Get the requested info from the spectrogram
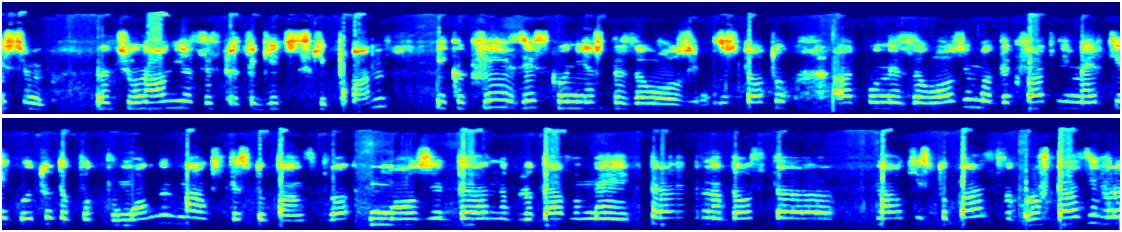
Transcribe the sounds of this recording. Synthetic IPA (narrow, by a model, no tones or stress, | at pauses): iʃɛmnɐt̪sionalˠnijəsist̪ɾɐt̪ɛɡʲit͡ʃɛ̥skiplˠanikɐkviːziskvɐniəʃt̪ɛzɐlˠɔʒimzɐʃt̪ɔt̪oakonɛzɐlˠɔʒimɐd̪ɛkvat̪nimɛɾkikoit̪ʊd̪ɐpot̪̚pomɔɡnət̪malˠk̟i̥t̪ɛst̪opanst̪vəmɔʒɛd̪ɐnɐblʲʊd̪avɐmɛt̪ɾaɛt̪nɐd̪ɔst̪ə | malˠkist̪opanst̪vɐvɐft̪azivɾ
